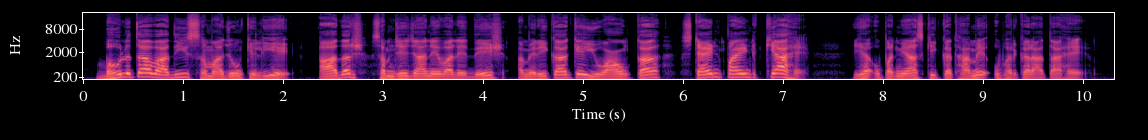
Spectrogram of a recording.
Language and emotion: Hindi, neutral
